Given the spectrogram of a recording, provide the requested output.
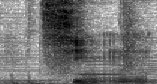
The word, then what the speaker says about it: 请: Below, the first character on the left is pronounced 请 with 第三声, which means to invite.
